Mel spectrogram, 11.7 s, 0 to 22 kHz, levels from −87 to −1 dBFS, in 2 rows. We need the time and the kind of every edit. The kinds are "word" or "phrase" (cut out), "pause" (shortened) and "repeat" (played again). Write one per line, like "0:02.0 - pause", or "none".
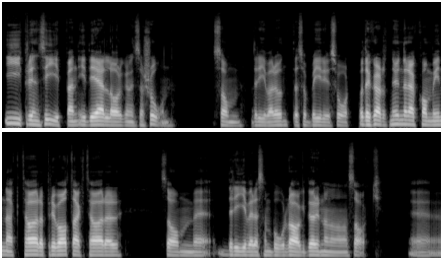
0:03.3 - word
0:04.0 - word
0:04.7 - pause
0:08.7 - pause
